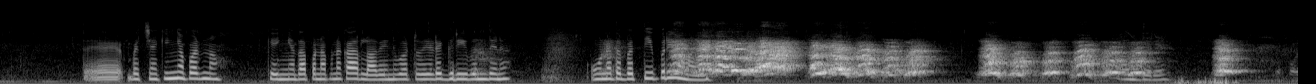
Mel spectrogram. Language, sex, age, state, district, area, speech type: Dogri, female, 30-45, Jammu and Kashmir, Kathua, rural, spontaneous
